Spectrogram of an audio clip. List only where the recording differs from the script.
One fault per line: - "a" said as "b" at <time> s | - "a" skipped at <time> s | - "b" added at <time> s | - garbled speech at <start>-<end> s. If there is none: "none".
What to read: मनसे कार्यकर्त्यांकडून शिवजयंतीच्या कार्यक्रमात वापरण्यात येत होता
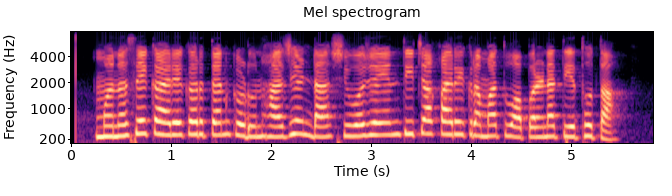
- "हा झेंडा" added at 1.9 s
